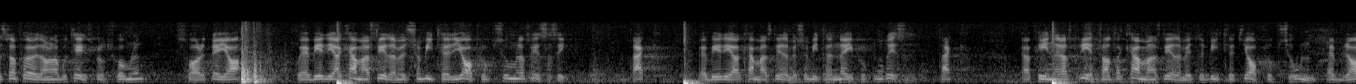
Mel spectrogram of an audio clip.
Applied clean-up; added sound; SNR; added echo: none; Bass drum; -5 dB; none.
